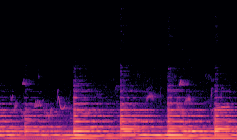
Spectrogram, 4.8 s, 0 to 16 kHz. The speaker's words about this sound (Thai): แต่เจ้ากระต่ายเจ้าหมีและจิ้งหรีดกลับมีความสุขอยู่กับการฟังเสียงนาฬิกาตี12ครั้งและเต้นรำกันอย่างเพลิดเพลิน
